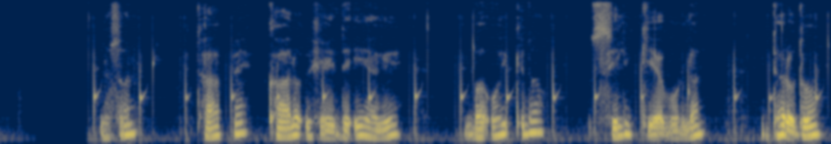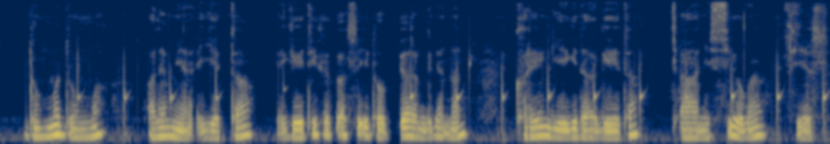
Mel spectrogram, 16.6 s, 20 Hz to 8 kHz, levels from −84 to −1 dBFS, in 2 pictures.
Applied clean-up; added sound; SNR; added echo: neural mask model RNNoise.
